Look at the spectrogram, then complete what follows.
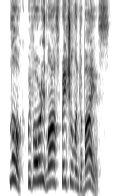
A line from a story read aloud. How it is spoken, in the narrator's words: I blurted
